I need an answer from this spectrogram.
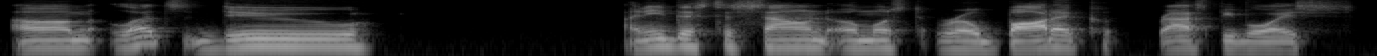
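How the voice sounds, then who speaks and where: A man hosting a casual screen-recorded tutorial. He speaks in a somewhat low voice. His delivery is relaxed and full of fillers as he walks through each step. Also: slow. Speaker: tutorial host.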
